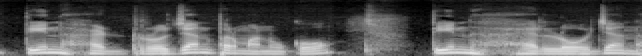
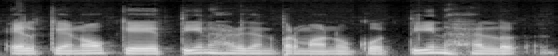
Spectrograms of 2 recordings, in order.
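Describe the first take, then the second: First: तीन hit hard and slowed right down; the teacher hammers the number home so students catch it; slow stressed तीन. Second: Said in the usual way. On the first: Shown as a demonstration. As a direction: spell out तीन hydrogen, तीन halogen word by word. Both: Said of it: "ये hydrogen बोल रहा हूँ ना".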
